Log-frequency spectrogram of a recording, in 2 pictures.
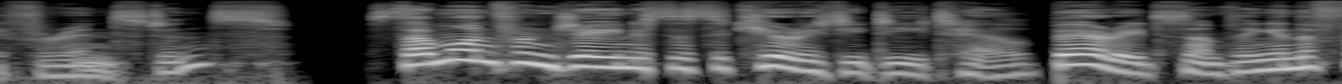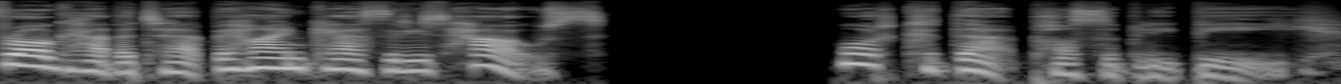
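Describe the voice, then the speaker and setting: Female mission handler, lowish voice, expressive intonation, composed, formal, dry wit, scripted video game briefing. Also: dry recording. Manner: composed, formal, clipped, dryly wry. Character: composed, dryly witty female intelligence handler guiding an assassin.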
